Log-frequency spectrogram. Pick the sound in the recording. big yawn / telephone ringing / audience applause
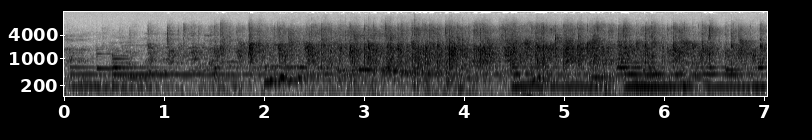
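audience applause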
